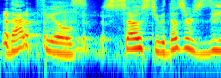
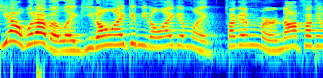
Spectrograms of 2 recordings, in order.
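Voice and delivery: gruff, rough-edged tough street talk, pitched up; 8 semitones higher, 4 dB louder than usual. Describing how certain people talk, doing a gruff Jersey Shore impression. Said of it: "they talk so, like, gruff".

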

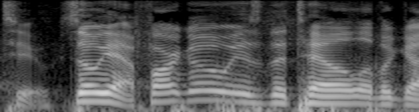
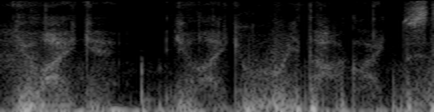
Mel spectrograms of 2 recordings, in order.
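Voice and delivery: very quiet, hushed, fake breathy asmr-style whisper. Joking about doing ASMR for listeners: mock ASMR whisper. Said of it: "I should whisper a little bit more".

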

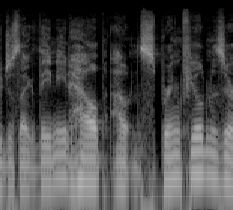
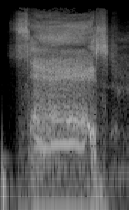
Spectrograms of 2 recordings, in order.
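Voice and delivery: play-acted, very high, loud, shrill shouted scream; 5 dB louder than usual. Retelling spotting a friend from the car window: retelling a scream. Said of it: "I roll down the window and I scream at him".

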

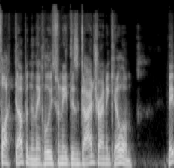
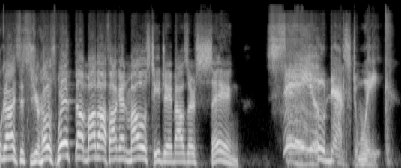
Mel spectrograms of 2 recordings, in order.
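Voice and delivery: put-on ghoulish horror host voice, higher; 7 semitones higher than usual. Signing off a podcast episode: Crypt Keeper voice. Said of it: "your best Crypt Keeper yet".

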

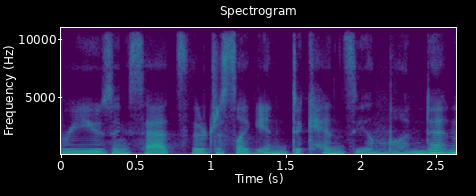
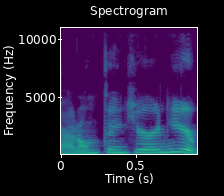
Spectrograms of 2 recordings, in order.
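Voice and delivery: put-on joking tone, higher pitch; 5 semitones higher, 4 dB louder than usual. Retelling what a man said while looking into a rainwater barrel, retelling a joking remark. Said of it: "And he's like jokingly".

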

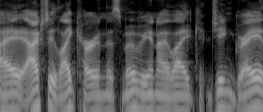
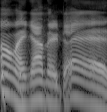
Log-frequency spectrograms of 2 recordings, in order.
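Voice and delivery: whiny, high-pitched, pitched-up whine; 6 semitones higher than usual. Speaker chatting about Star Wars, doing a Luke Skywalker impression. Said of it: "That's my Luke Skywalker impression".

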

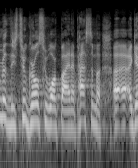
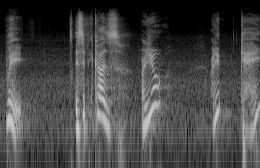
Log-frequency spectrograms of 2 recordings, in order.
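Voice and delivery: slow, halting, unsure whisper; 4 dB quieter than usual. Retelling asking two strangers a question after church talk: retelling a whisper. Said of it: "And I whispered it".

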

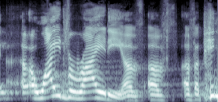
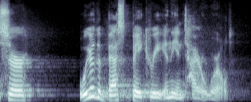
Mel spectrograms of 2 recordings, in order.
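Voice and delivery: put-on lofty, dead-serious, very low, pretentious voice; 7 semitones lower, 3 dB quieter than usual. Retelling the bakery man's answer to whether the cookies are worth it, mimicking a pretentious tone. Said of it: "in a very pretentious manner".

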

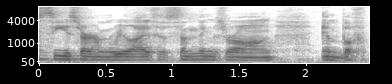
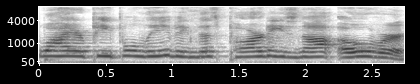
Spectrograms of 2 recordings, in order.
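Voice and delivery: put-on screaming girl voice, higher and louder; 12 semitones higher, 6 dB louder than usual. Retelling a movie scene about a ruined party: imitating Madison screaming. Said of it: "And she starts screaming".

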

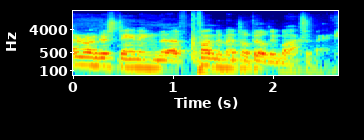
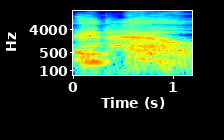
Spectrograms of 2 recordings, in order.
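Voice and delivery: theatrical whisper, pitched high; 6 semitones higher than usual. Player repeats a battle cry after being shushed, stage whisper. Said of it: "that was stage whisper".

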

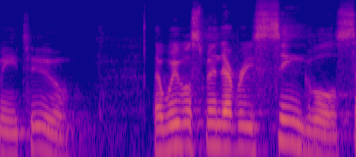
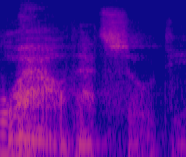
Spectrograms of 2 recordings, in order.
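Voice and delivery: whispered, slow, breathy, drawn-out interviewer voice; 7 semitones lower, 8 dB quieter than usual. Retelling an interviewer's reaction to an answer, imitating a hushed interviewer. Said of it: "They talk very quietly and".

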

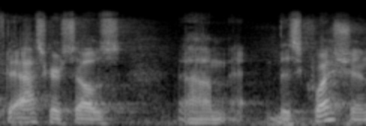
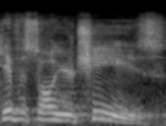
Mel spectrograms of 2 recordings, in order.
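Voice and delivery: bossy, insistent, demanding, raised and pitched up; 9 semitones higher, 5 dB louder than usual. Showing how the phrase sounds in English: demanding tone. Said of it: ""give us" sounds very demanding".

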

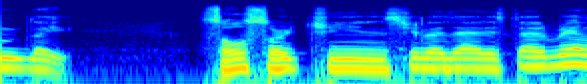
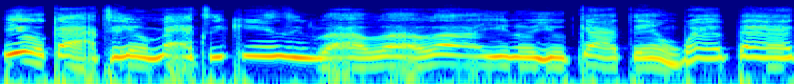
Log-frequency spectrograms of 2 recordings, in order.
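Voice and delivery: imitated woman screaming, much higher pitch; 11 semitones higher than usual. Recounting an old lady who kicked the speaker and began screaming, imitating a woman screaming. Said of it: "she used to start screaming".

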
